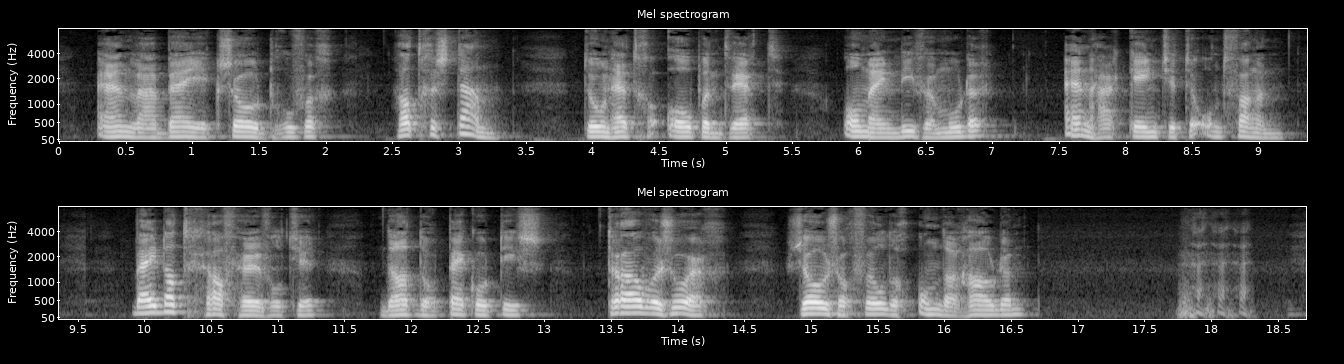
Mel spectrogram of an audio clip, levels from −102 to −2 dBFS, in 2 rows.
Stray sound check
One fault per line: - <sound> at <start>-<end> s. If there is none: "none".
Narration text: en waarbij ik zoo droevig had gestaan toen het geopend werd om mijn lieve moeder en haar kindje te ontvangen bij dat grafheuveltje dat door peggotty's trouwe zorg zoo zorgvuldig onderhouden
- laugh at 17.7-18.4 s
